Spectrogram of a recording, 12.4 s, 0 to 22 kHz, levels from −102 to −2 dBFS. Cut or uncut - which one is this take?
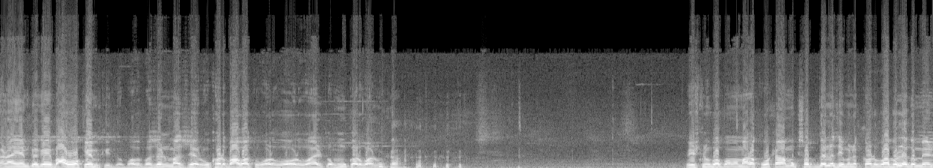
uncut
